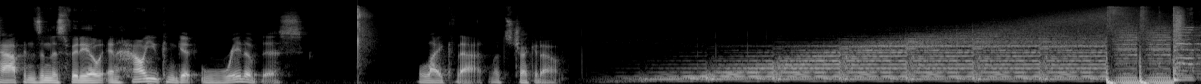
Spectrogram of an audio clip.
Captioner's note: snaps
